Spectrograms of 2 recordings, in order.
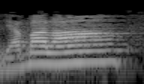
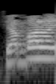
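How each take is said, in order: First: The name is called in a tentative, probing tone. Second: The name is called in an urgent, tense tone.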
